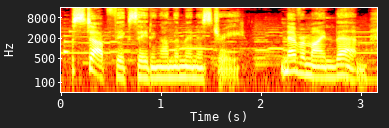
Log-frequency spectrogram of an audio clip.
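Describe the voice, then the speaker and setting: A woman's voice: deep voice, moderate pace, over music, natural voice. A woman playing a shrewd government official in a video game, wry, blunt and guarded. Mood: wry, wary. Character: shrewd, dry-witted female government official.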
